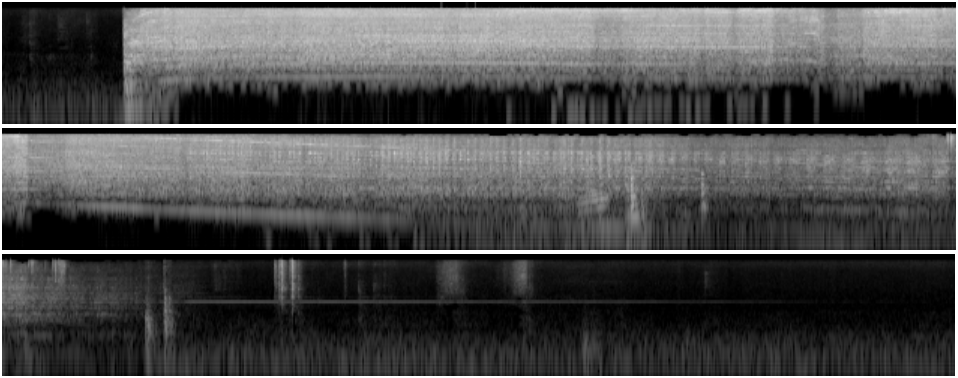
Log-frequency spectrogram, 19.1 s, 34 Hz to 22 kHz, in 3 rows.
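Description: Evolution R210SMS sliding mitre saw starting suddenly about a second in and cutting through a 2x4 with its 210 mm tungsten carbide tipped blade. The motor then winds down with a falling pitch over several seconds. A click follows, then a faint steady high tone.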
